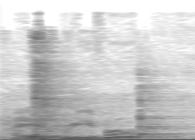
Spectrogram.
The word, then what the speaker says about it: Hayagriva: Is it Hayagriva? Did I pronounce that correct?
